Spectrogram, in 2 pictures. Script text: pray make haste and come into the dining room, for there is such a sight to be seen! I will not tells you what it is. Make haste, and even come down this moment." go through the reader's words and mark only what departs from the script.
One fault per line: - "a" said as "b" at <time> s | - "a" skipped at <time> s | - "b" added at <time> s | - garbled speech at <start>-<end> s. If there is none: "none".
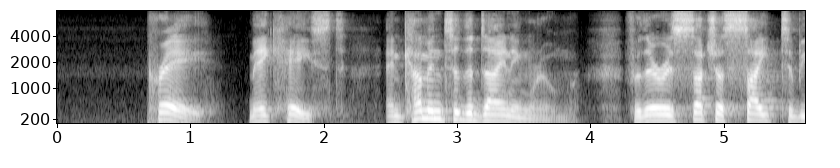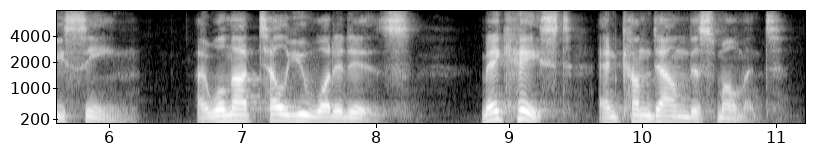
- "tells" said as "tell" at 7.1 s
- "even" skipped at 9.8 s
